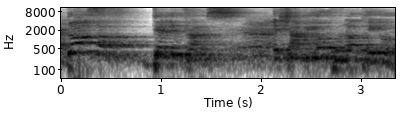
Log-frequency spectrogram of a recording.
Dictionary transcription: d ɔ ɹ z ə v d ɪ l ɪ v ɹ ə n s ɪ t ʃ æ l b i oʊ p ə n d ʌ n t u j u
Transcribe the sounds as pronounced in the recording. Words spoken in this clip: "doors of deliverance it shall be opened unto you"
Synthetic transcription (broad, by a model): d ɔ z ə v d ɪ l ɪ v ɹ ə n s ɪ t ʃ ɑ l b i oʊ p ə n ʌ t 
